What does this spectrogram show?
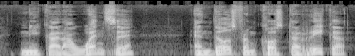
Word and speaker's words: nicaragüense: Gu, when followed by another vowel like in gue, is pronounced like gue in Gwen. So, let's try saying Nicaragüense again. It is Nicaragüense.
